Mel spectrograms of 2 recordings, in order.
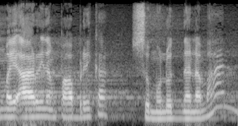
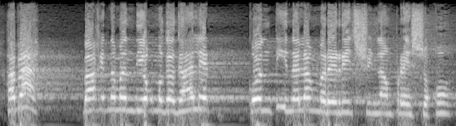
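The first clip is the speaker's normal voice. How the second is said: high, loud, fast mock fury; mock outrage; 10 semitones higher, 7 dB louder than usual. Priest revealing his real price, mock outraged shout. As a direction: bellow the punchline in mock anger.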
